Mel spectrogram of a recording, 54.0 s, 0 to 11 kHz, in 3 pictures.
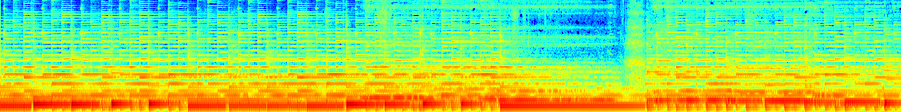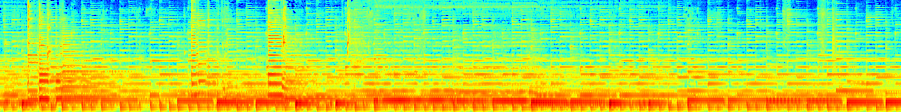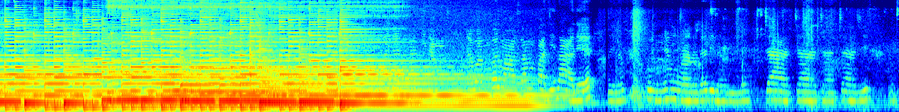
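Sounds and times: instrumental background music: 0.0 - 46.8.

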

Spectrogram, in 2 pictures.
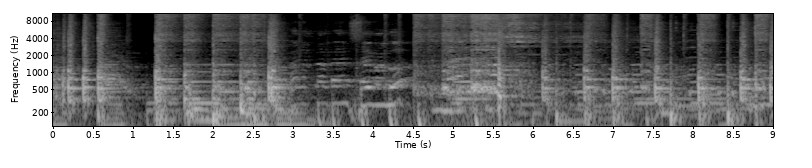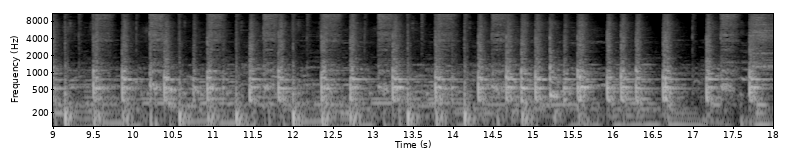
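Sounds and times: band playing: 0.0 - 18.0.

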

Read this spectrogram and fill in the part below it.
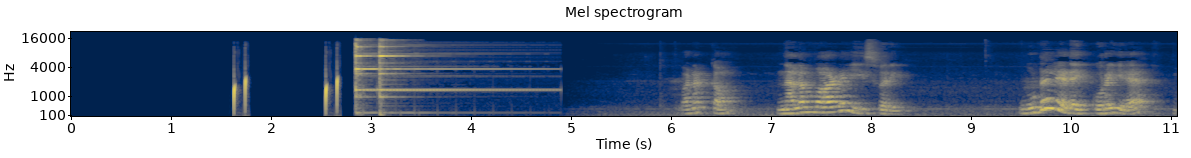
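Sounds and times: bell ringing: 2.9 - 5.0.

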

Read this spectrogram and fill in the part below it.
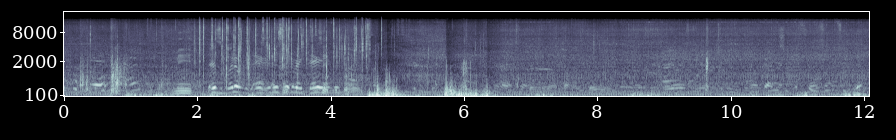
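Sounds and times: sharp click: 1.9 - 5.0
wind rumble on microphone: 4.5 - 6.5, 11.0 - 12.0
distant voices talking: 6.4 - 11.8.

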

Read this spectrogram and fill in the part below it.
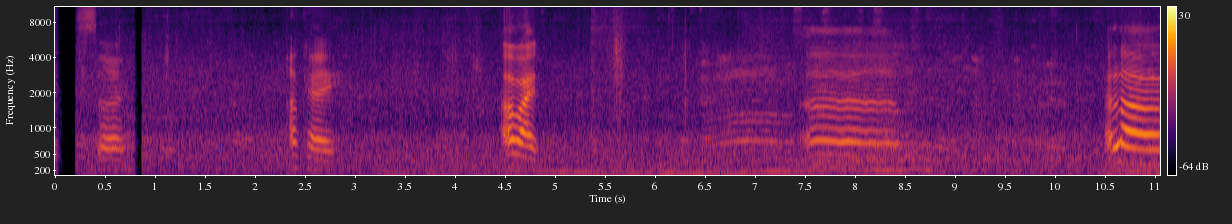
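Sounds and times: city street hum: 0.0 - 11.0.

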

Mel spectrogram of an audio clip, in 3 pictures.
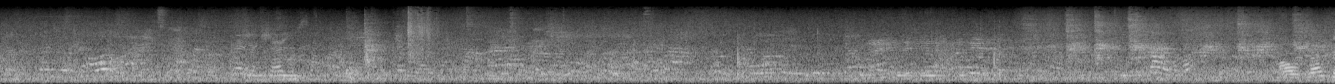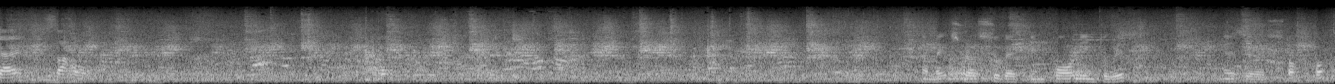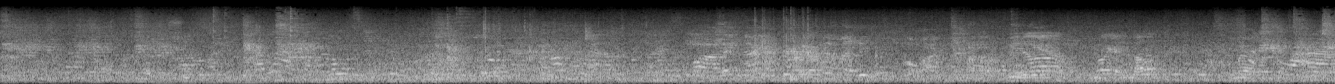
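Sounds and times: chatter of voices: 0.0 - 40.0
ladles and bowls clinking: 10.5 - 30.4.

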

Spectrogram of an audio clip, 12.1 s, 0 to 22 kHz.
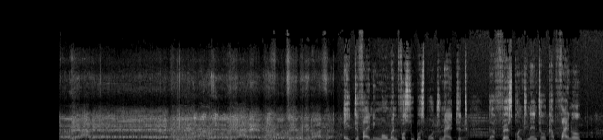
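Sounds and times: crowd chanting and singing: 1.2 - 12.0.

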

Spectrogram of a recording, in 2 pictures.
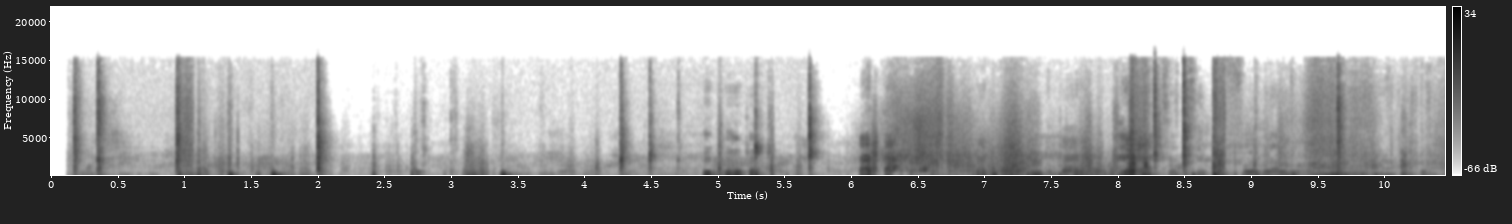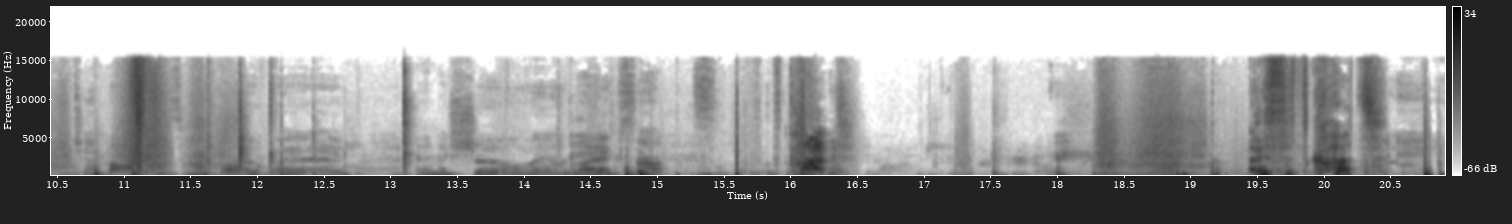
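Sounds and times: hand claps: 0.2 - 1.1, 4.2 - 5.8, 8.1 - 8.8, 11.6 - 13.2
person speaking: 6.9 - 12.6, 19.4 - 20.9.

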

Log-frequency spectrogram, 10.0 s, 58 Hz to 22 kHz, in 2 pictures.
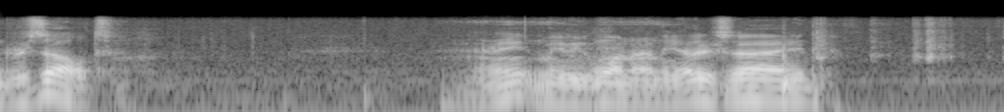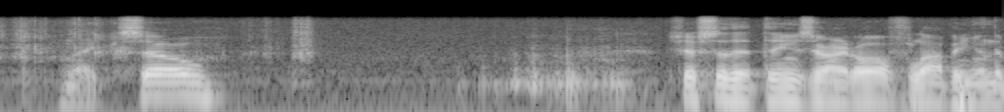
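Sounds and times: faint handling sounds: 2.6 - 6.7.

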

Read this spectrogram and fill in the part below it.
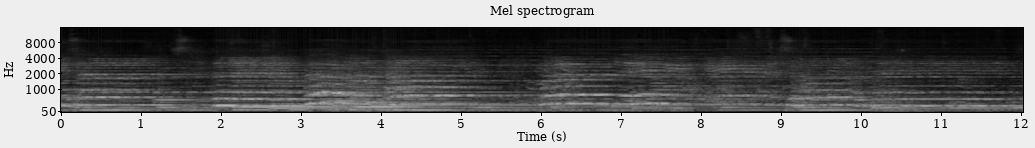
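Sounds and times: women singing sustained notes: 0.0 - 12.0.

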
